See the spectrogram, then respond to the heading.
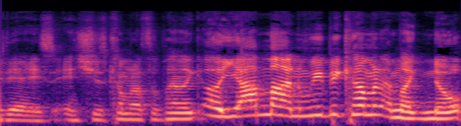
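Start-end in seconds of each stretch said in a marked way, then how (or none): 1.4-2.6 put-on accent from the Bahamas. Speaker imitates a friend back from a Bahamas missions trip, doing her Bahamian accent. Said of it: "She picked up the accent".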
